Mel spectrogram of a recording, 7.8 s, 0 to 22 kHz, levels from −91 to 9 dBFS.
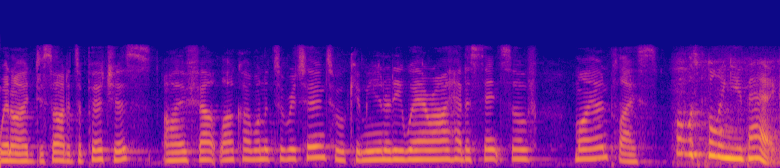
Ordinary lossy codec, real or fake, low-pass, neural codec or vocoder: AAC, 48 kbps; real; 7.2 kHz; none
